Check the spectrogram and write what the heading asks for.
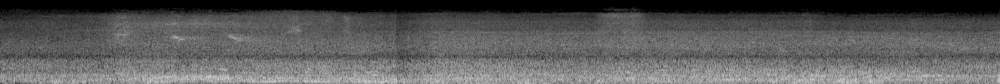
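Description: Steady city street noise from traffic on the adjacent road, with faint voices in the background.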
